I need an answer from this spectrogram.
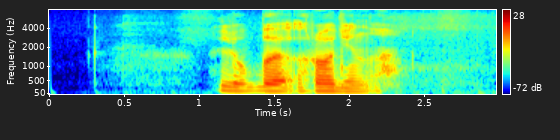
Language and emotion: Russian, neutral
